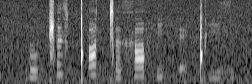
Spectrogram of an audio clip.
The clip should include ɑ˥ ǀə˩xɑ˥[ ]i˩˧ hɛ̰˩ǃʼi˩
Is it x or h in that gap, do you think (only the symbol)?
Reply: h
